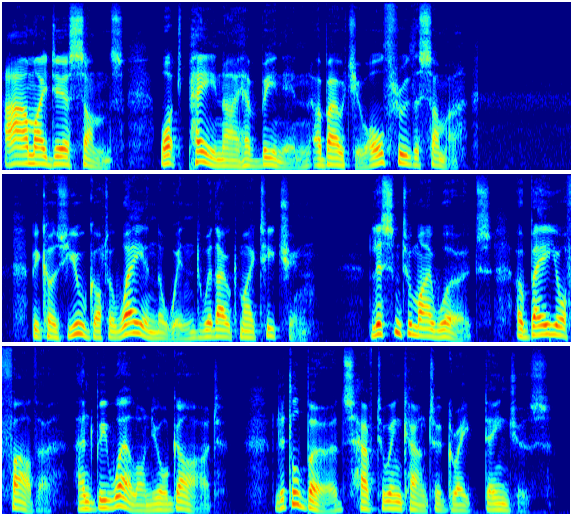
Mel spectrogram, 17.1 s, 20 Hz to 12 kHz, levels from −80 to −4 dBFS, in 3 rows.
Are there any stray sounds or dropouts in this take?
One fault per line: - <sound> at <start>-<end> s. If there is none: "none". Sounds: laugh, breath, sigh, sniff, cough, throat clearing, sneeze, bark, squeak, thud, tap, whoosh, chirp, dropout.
none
